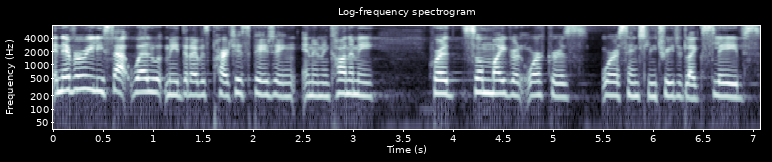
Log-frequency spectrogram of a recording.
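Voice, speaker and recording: A woman with a Limerick accent, ordinary pitch variation and a very fast pace. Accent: Irish (West Limerick). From Ireland, West Limerick. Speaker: tech company founder. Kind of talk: conference talk.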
